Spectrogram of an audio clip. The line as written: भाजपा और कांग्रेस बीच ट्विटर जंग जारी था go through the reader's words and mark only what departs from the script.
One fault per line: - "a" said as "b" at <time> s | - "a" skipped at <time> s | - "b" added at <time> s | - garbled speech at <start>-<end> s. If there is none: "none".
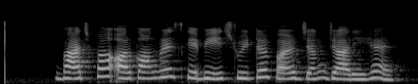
- "के" added at 1.8 s
- "पर" added at 2.7 s
- "था" said as "है" at 3.7 s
